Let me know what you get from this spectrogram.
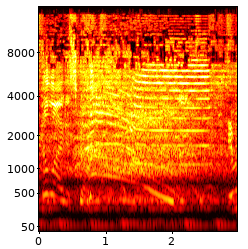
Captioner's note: air horn blares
